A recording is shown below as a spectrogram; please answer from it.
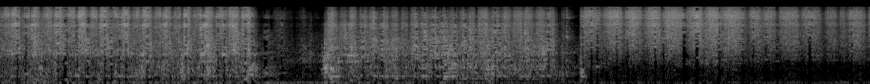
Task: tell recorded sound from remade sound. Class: recorded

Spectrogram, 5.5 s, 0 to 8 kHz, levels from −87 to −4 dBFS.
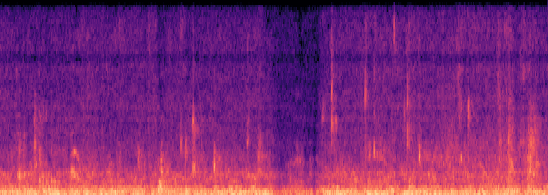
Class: remade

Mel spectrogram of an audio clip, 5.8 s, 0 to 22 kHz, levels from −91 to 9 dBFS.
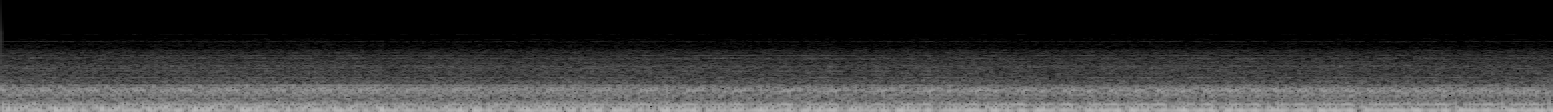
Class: recorded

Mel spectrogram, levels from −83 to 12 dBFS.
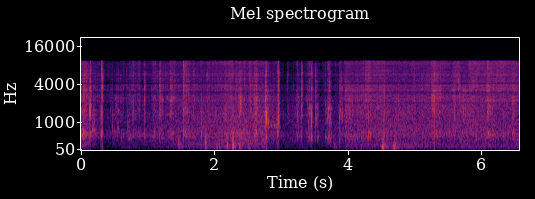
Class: remade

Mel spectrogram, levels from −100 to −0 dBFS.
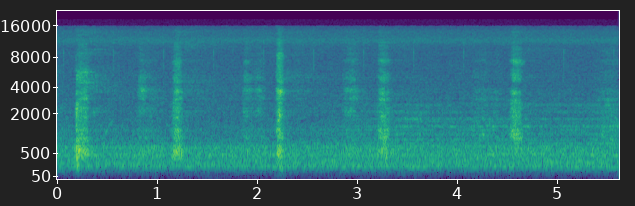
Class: remade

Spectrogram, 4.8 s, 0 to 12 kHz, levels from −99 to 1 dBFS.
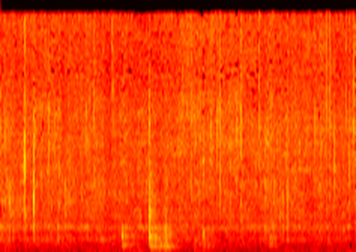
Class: remade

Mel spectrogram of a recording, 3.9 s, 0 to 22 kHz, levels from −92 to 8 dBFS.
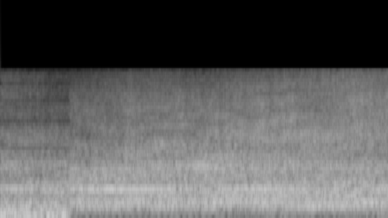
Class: recorded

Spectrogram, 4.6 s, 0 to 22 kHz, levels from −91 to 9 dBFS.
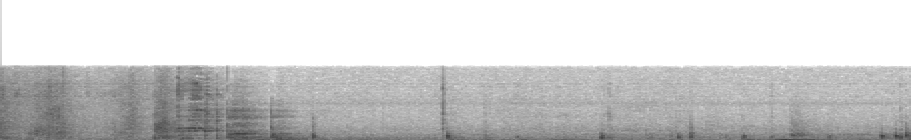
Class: remade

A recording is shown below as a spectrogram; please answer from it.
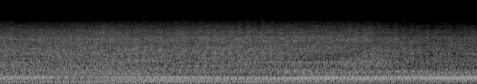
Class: remade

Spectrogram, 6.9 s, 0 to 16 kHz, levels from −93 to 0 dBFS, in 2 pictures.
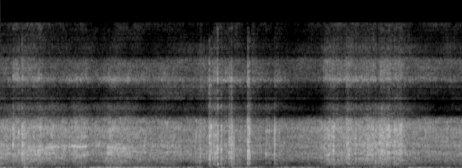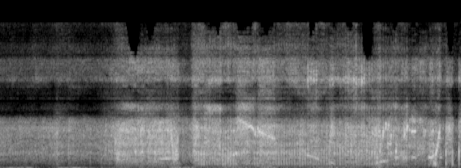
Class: remade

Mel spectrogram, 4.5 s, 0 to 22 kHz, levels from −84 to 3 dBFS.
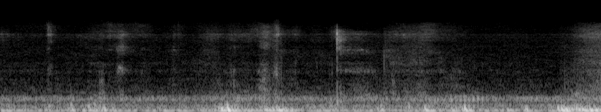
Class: remade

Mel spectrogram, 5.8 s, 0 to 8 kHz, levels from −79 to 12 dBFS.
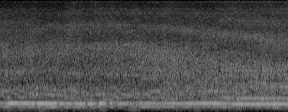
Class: remade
